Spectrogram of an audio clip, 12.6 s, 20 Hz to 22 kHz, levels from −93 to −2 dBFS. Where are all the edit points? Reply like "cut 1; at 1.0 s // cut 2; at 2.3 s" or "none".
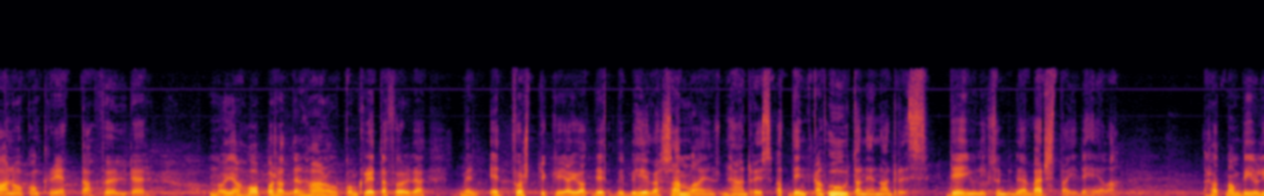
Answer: cut 1; at 6.1 s // cut 2; at 8.3 s // cut 3; at 9.4 s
